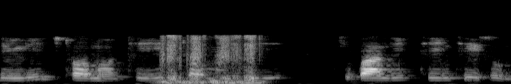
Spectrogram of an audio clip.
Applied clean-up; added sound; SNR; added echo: classical method WPE with log-MMSE.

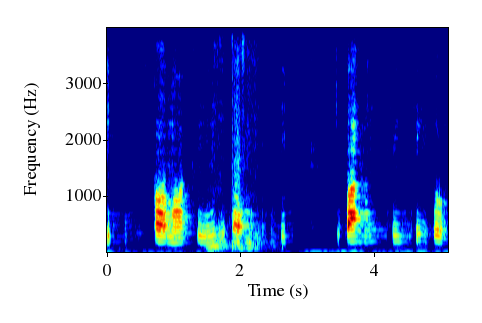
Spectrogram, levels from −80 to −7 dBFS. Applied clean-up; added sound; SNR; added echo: neural mask model DeepFilterNet 3.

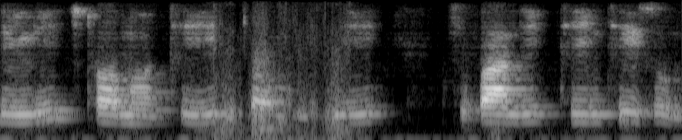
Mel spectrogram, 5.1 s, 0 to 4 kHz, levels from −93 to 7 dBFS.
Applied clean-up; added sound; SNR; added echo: neural separator model SepFormer DNS4.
